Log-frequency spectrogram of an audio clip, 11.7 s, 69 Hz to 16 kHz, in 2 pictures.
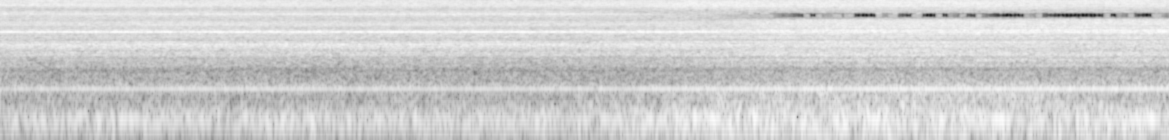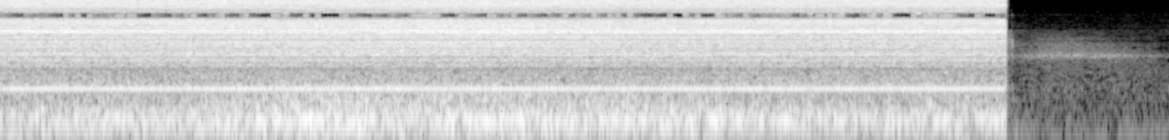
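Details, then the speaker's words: Husqvarna DE120 vacuum with lid and HEPA filters off: steady high-pitched single-tone motor whine then sudden cutoff; only one of the two motors spins, the other has failed and needs replacing. "You can see that that one is spinning and this one is not."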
